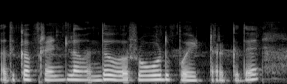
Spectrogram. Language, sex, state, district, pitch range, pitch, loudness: Tamil, female, Tamil Nadu, Kanyakumari, 205-220 Hz, 210 Hz, -16 LUFS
